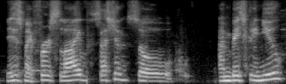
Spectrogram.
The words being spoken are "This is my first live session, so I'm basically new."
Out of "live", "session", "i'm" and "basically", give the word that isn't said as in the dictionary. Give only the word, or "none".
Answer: none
